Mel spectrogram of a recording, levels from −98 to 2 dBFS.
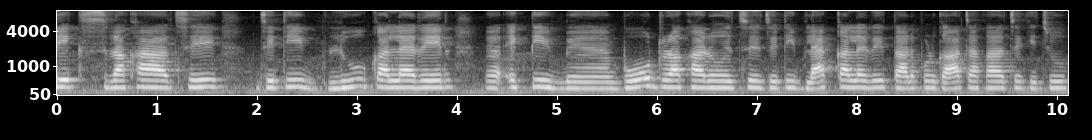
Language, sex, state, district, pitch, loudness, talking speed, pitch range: Bengali, female, West Bengal, Purulia, 205 Hz, -15 LUFS, 135 wpm, 195-215 Hz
